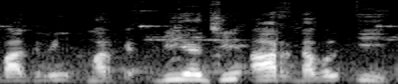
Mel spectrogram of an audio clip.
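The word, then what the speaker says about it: বাগড়ী: আসলে এই মার্কেটের নাম বাগরি মার্কেট, BAGREEMARKET, বাগরি মার্কেট লেখা আছে। এটা অনেকের উচ্চারণগতভাবে অনেকে ভুল উচ্চারণও করে থাকে।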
